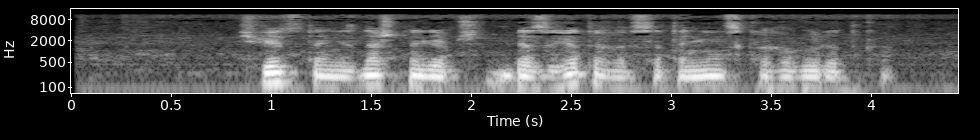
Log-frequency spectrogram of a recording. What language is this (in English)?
Belarusian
